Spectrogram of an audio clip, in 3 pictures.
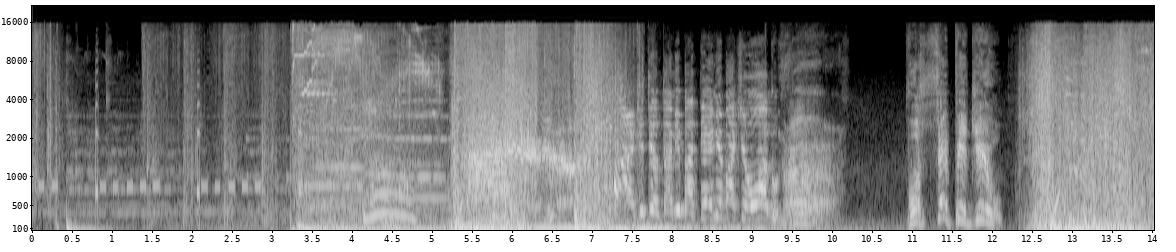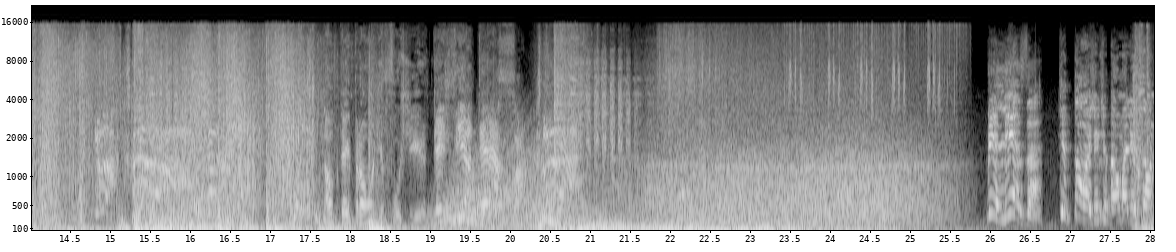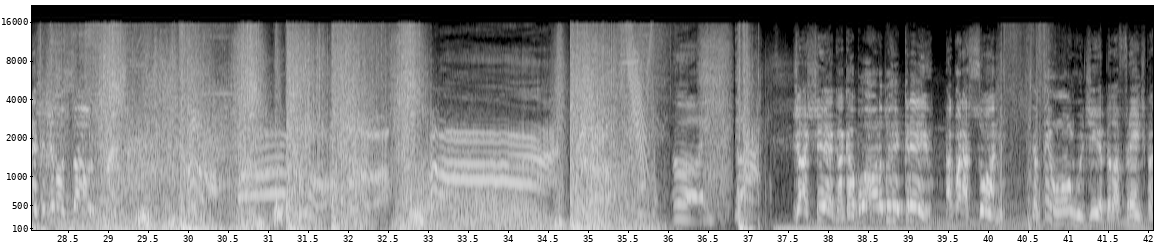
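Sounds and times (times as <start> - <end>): rushing rumbling wind blast: 18.9 - 25.2
cartoon heavy crash with rumble: 20.3 - 23.4.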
